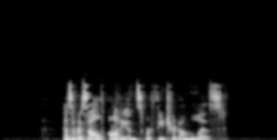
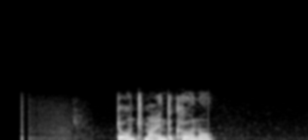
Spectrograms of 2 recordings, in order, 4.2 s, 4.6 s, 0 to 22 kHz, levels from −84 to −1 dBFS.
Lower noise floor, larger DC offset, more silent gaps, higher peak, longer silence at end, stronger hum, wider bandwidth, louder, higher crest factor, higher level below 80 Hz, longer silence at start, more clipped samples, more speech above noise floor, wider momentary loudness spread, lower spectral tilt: first, -76 dBFS vs -68 dBFS; neither; neither; about the same, -2 dBFS vs -2 dBFS; second, 0.85 s vs 1.45 s; neither; first, 9.6 kHz vs 7.8 kHz; about the same, -17 LUFS vs -17 LUFS; about the same, 18 dB vs 18 dB; about the same, -52 dBFS vs -54 dBFS; second, 0.95 s vs 1.75 s; neither; first, 59 dB vs 52 dB; second, 9 LU vs 19 LU; second, -3.5 dB/octave vs -6 dB/octave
